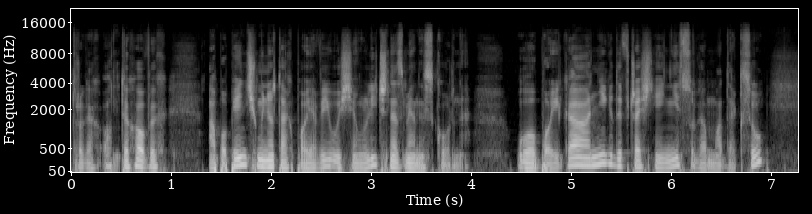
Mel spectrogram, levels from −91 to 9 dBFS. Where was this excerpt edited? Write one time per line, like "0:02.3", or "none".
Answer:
0:06.1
